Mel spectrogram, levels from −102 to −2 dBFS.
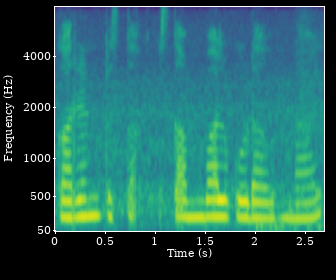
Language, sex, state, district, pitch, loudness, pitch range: Telugu, female, Andhra Pradesh, Sri Satya Sai, 220 Hz, -14 LUFS, 210-225 Hz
